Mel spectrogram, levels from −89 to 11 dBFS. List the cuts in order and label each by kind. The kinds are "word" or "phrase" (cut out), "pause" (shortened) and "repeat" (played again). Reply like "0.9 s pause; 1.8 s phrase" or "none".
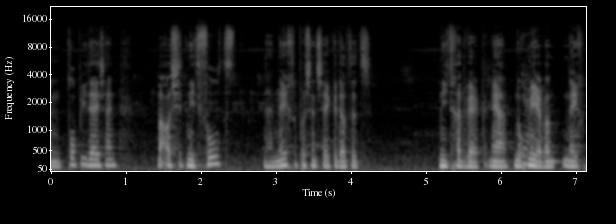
none

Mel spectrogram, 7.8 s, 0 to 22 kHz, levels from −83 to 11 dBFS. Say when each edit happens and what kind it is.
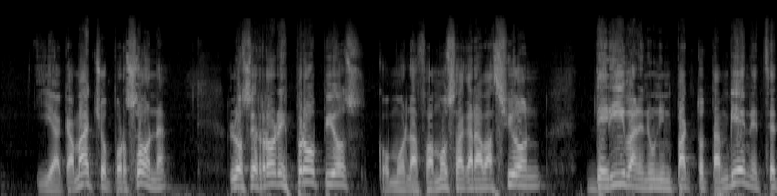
none

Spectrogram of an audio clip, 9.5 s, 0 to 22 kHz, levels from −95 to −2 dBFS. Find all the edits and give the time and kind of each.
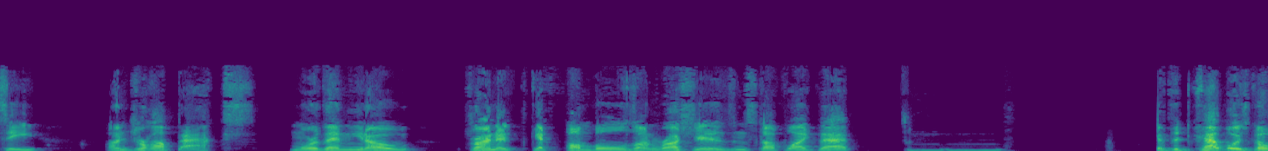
none

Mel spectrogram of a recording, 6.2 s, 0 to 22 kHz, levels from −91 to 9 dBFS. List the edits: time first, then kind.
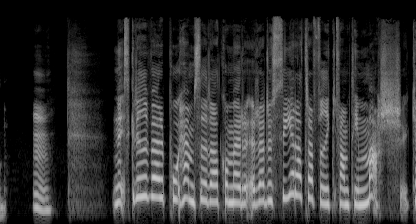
1.9 s word; 2.7 s word; 3.3 s word; 5.0 s word

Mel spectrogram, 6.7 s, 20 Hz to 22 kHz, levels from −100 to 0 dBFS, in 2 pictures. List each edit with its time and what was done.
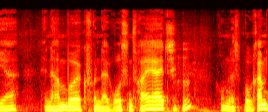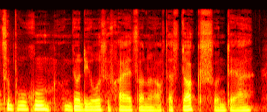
4.3 s phrase

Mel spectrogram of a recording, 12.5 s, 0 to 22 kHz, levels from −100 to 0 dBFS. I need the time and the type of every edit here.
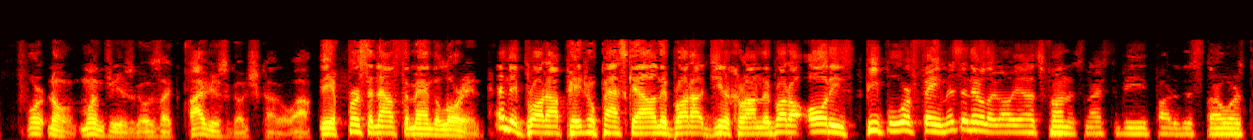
3.2 s pause; 4.9 s pause; 8.6 s pause

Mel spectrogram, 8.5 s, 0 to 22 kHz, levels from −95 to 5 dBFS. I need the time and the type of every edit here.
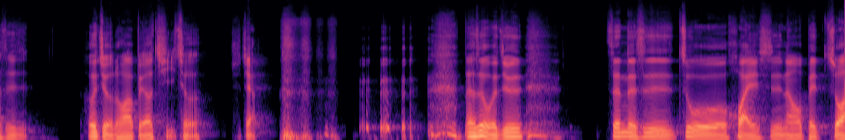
none

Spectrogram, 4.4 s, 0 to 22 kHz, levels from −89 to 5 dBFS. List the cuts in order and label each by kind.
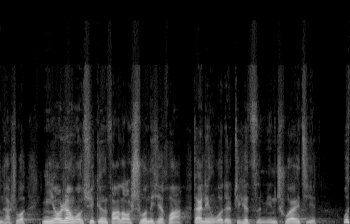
2.4 s pause

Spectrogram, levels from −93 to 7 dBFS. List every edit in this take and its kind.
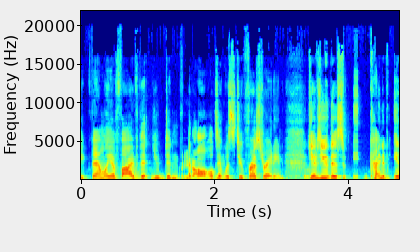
1.5 s word; 2.0 s word; 3.3 s word

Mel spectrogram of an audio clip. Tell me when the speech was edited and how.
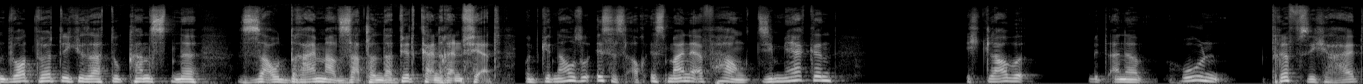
5.1 s pause; 11.6 s pause

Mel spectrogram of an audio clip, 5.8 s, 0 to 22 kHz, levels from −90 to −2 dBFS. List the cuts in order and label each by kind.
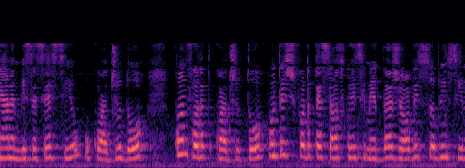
2.3 s word

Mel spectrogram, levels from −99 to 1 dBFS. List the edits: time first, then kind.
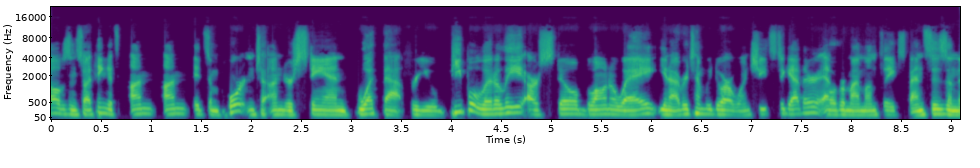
1.1 s repeat; 3.0 s pause; 3.5 s phrase; 7.8 s phrase

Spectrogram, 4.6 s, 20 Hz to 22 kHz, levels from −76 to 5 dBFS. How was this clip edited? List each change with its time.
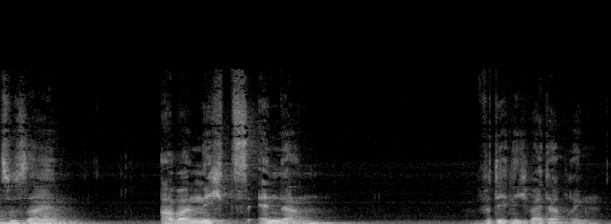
none

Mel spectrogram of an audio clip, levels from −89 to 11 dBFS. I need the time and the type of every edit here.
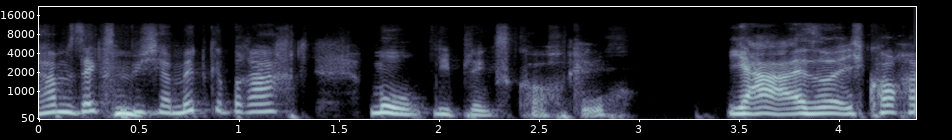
2.0 s phrase

